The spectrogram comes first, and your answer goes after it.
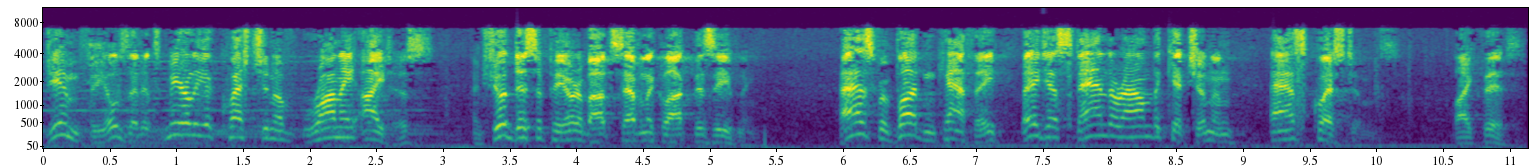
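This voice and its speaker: Animated male vintage radio narrator. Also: fairly high pitch, normal speed, husky. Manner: mock-grand, formal. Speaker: narrator, announcer. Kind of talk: 1950s radio scripted narration. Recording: muffled old radio, music behind. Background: music.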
